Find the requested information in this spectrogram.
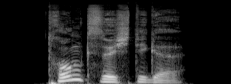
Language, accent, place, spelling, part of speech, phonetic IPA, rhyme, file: German, Germany, Berlin, trunksüchtige, adjective, [ˈtʁʊŋkˌzʏçtɪɡə], -ʊŋkzʏçtɪɡə, De-trunksüchtige.ogg
- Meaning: inflection of trunksüchtig: 1. strong/mixed nominative/accusative feminine singular 2. strong nominative/accusative plural 3. weak nominative all-gender singular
